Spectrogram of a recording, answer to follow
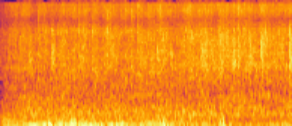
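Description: Rainwater gushing steadily from a roof drain spout and splashing down, with heavy rain falling.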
